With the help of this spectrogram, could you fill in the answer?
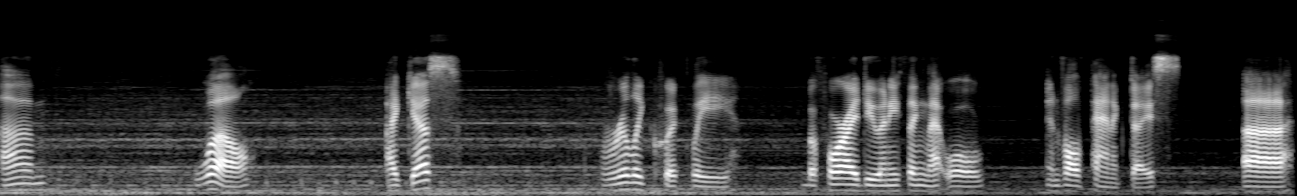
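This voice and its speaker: A man's voice: fairly low pitch, fairly even intonation, drawn-out words, pauses often, sharp tone, lo-fi sound, soft background music. A man playing a tabletop role-playing game, talking casually and hesitantly as he thinks aloud.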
